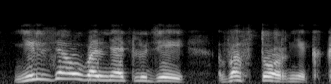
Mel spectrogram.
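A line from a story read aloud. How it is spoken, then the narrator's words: Shouting. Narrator (Russian): кричал он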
